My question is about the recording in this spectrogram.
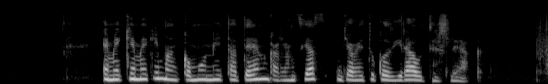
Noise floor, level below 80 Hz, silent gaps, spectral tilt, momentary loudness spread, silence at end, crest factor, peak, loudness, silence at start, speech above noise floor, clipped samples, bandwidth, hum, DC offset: -72 dBFS; -76 dBFS; none; -7 dB/octave; 15 LU; 0.8 s; 18 dB; -8 dBFS; -24 LUFS; 1.05 s; 49 dB; under 0.1%; 11 kHz; none; under 0.1%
